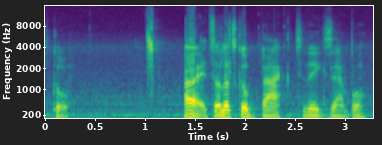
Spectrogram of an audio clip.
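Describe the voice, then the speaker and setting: A young man teaching chess in a casual way, reading out moves and breaking into excited exclamations as he works through the position. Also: low-pitched, moderate pace, gravelly, a little hiss or hum. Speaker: chess tutor. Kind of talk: casual screen-share lesson, thinking aloud.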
